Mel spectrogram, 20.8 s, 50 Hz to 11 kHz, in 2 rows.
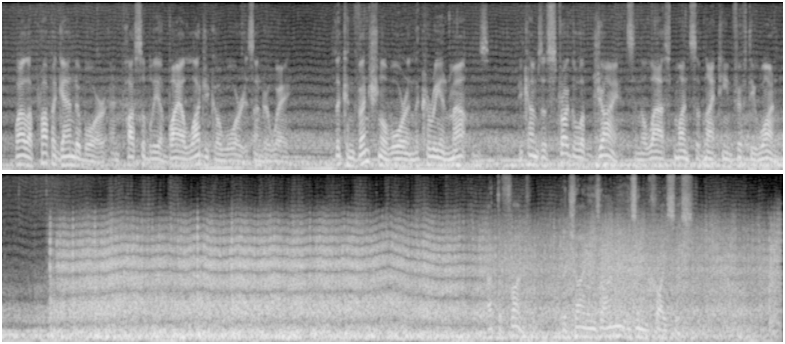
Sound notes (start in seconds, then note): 11.2 explosions boom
